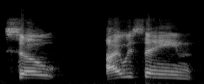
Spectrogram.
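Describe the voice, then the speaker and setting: A man hosting a podcast in casual chat, thinking out loud and rambling through many restarts. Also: fairly high pitch, steady tone, very slow, low-quality recording. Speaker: podcast host.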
